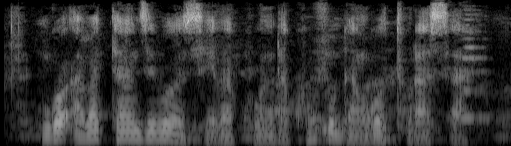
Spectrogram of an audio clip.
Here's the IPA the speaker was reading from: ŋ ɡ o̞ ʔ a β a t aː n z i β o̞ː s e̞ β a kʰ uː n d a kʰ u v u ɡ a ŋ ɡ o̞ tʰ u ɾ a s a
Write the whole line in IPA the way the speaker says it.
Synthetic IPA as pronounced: ŋ ɡ o̞ ʔ a β a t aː n z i β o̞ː s e̞ β a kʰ uː n d a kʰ u v u ɡ a ŋ ɡ o̞ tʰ u ɾ a s a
